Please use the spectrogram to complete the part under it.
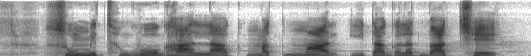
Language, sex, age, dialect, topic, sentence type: Magahi, female, 18-24, Northeastern/Surjapuri, agriculture, statement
